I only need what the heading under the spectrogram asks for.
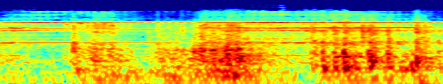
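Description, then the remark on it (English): An old-fashioned telephone bell rings with a continuous metallic clatter, fairly loud, lasting the whole moment with no one speaking. “I'm expecting a call. I'll answer. Go on, then. I answer before they hang up.”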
